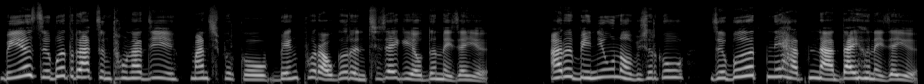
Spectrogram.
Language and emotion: Bodo, angry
